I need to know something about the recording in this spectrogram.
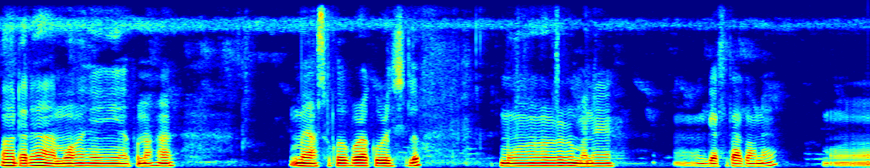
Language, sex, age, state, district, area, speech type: Assamese, male, 18-30, Assam, Golaghat, rural, spontaneous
